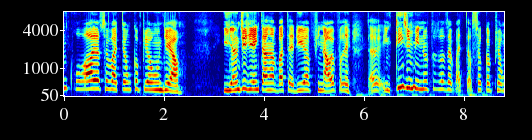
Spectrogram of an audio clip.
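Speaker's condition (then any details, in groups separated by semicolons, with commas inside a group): Cerebral palsy; diparetic form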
